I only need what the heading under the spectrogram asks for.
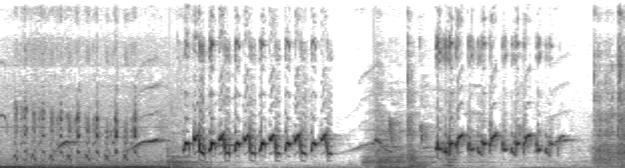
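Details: Lively yellow-vented bulbul song meant to draw other bulbuls into singing, with fast bubbling zigzag phrases and chattering notes in two bursts, separated by a brief pause, over a faint low rumble.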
